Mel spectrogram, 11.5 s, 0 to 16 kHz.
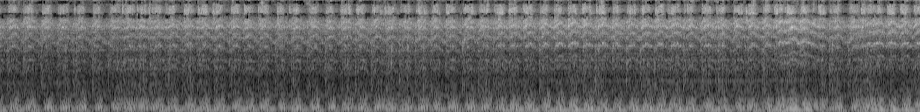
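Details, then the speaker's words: Mazda 323 with bridgeport 13B turbo rotary, idling after starting on replacement ECU and fuel rail leak fix: choppy uneven chuffing pulse with odd stumble, very smoky; owner suspects overfuelling, will lower mix trim; rough rich idle. "okay she's well Out Of Tune um think it's dumping too much fuel that's Smokey as hell in there"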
